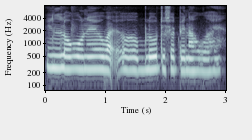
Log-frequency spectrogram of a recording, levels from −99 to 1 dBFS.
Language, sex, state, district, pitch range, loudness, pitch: Hindi, female, Arunachal Pradesh, Lower Dibang Valley, 220-245 Hz, -17 LUFS, 235 Hz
